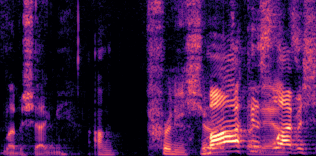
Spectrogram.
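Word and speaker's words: Labuschagne: - lab ashamed to make their tester boos lavish agony is pronounced liver showed me I'm pretty sure Marcus lavish agony in head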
